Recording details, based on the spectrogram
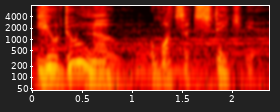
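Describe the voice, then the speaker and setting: An actor playing a haughty, sinister necromancer in a video game, with pompous, theatrical, drawling delivery. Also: male voice, mid-range voice, huge pitch swings, a little slow, gravelly, music in the background, heavily acted. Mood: haughty, dismissive. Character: sinister, haughty male necromancer, vain about his grisly creations. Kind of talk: dramatic video game acting.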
